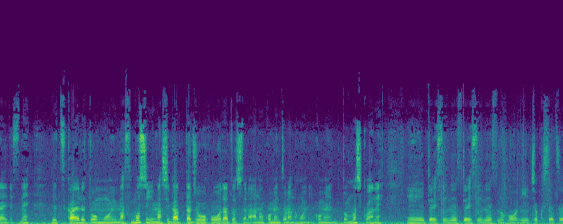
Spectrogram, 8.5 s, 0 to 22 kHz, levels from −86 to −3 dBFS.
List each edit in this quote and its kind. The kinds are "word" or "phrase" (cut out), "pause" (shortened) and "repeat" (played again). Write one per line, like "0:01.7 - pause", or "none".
0:06.9 - repeat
